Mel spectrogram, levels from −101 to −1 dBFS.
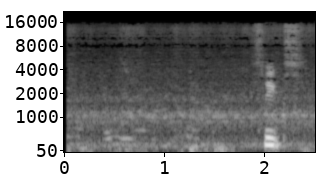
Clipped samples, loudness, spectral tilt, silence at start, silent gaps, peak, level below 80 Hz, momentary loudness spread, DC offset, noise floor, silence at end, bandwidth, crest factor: under 0.1%; -19 LUFS; -6.5 dB/octave; 0.45 s; none; -2 dBFS; -50 dBFS; 25 LU; under 0.1%; -43 dBFS; 0.15 s; 16 kHz; 22 dB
